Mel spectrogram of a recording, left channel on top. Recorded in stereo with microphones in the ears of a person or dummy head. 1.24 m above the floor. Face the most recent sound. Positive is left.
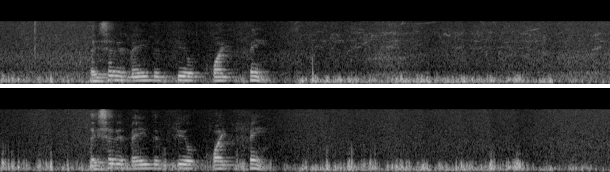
turn(degrees=-35)  # may be behind; listen again after turning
